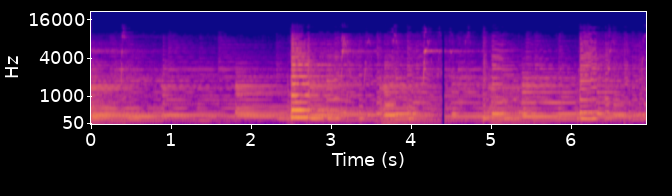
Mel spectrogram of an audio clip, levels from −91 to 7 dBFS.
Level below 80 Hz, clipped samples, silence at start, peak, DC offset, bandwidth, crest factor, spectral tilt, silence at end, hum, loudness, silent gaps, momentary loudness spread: -66 dBFS; under 0.1%; 0 s; -6 dBFS; under 0.1%; 12.5 kHz; 22 dB; -4 dB/octave; 0 s; none; -28 LUFS; none; 13 LU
